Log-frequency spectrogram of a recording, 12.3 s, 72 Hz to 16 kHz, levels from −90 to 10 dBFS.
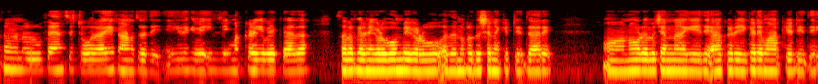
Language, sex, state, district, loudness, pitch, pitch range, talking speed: Kannada, female, Karnataka, Dakshina Kannada, -22 LUFS, 175 Hz, 170-175 Hz, 115 wpm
